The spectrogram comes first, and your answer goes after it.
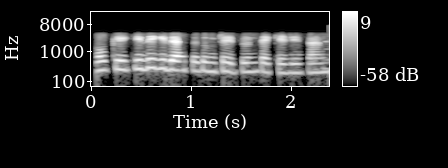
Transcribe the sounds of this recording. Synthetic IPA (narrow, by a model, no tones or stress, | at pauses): okekit̪iːkit̪iəsət̪umt͡ɕait̪uːnp̪ɛked͡ʑiːd͡zan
